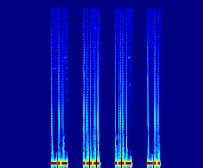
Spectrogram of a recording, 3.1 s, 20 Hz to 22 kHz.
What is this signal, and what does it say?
Morse code, heard as a keyed tone, about 44 wpm, spaced as for 25 wpm, 690 Hz. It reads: K5VD
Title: USA Call Signs - 4 Characters - 3x Character Spacing - 45wpm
